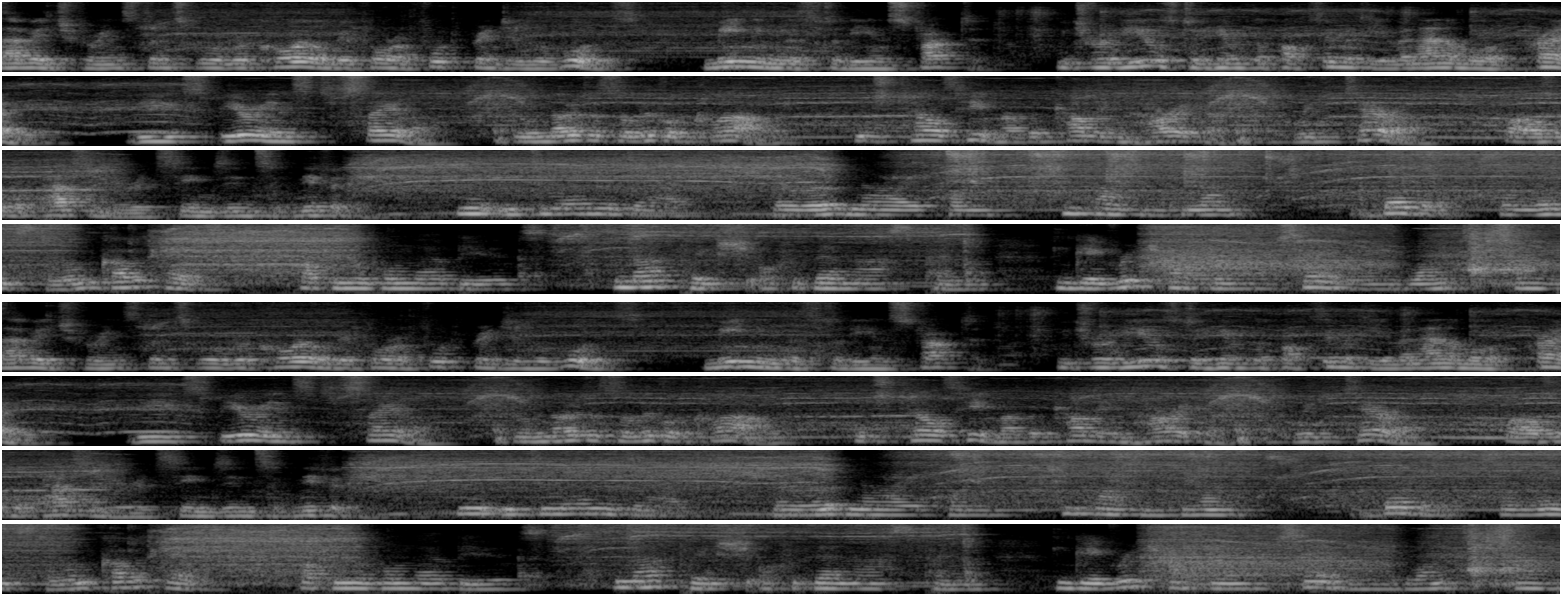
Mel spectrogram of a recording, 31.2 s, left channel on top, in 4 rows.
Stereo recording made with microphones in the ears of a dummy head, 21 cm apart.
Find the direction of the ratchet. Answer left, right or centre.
left.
